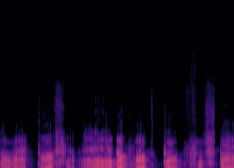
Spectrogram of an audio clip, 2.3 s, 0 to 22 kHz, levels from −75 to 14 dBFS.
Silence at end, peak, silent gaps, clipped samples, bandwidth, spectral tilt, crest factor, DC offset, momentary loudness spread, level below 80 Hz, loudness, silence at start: 0 s; -8 dBFS; none; under 0.1%; 15.5 kHz; -5.5 dB/octave; 22 dB; under 0.1%; 6 LU; -42 dBFS; -30 LUFS; 0 s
